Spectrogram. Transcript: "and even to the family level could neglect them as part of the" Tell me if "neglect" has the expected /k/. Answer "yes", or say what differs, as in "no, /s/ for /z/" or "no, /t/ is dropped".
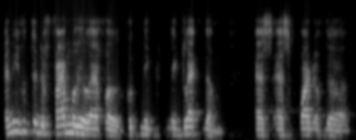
yes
